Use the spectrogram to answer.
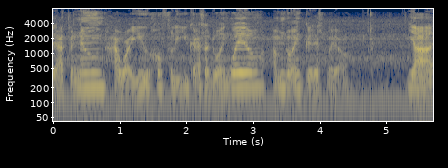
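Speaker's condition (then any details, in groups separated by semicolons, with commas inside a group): Cerebral palsy; affects motor skills and speech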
